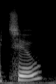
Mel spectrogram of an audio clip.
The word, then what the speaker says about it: to: So you can see that we have here three types of pronunciation. It can be pronounced a clear tu, and we can pronounce it with a schwa sound, and we can turn it into a d.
